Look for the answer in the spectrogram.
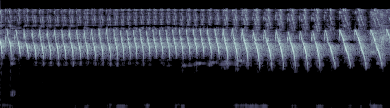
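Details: Canary singing in a long training recording praised for spicy bursts and rich melodic phrasing; a fast, even trill of sharp descending notes repeated many times per second, high-pitched and continuous, with no background sounds.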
